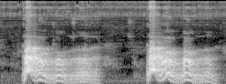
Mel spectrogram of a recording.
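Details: Dogs barking at orbs: two long, rough, harmonic barks each lasting about one and a half seconds, with a wavering, growly tone, separated by a brief quiet gap.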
